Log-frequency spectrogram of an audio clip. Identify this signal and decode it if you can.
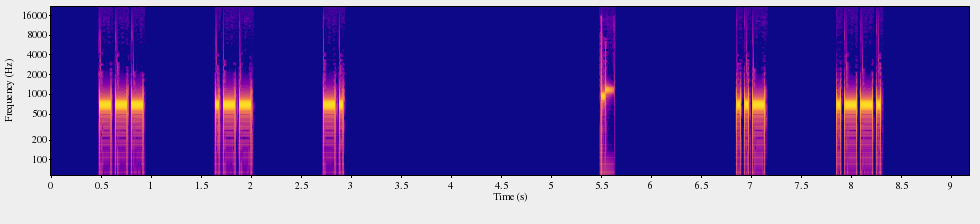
Morse code, heard as a keyed tone, about 30 wpm, spaced as for 10 wpm, 690 Hz. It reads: OWN UP
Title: 6x Character Spacing - Top 300 Words - 30wpm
